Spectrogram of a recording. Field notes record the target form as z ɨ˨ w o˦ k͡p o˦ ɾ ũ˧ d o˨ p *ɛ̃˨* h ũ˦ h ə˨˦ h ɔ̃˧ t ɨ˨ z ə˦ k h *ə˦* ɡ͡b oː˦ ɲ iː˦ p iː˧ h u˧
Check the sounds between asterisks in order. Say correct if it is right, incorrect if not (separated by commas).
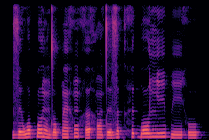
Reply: incorrect, incorrect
